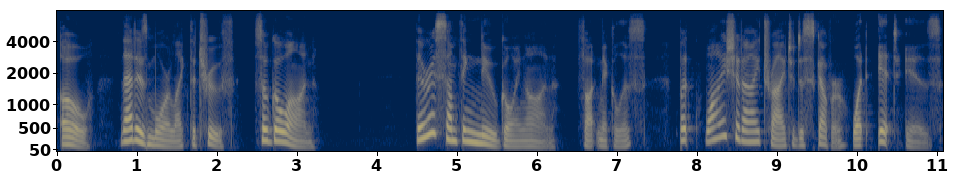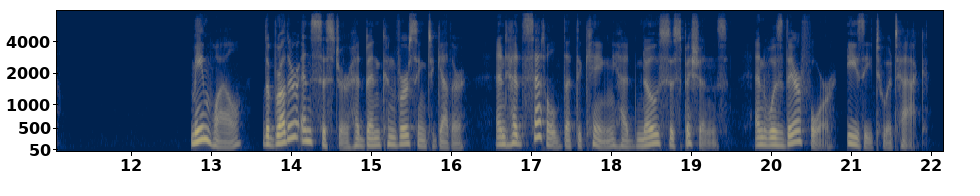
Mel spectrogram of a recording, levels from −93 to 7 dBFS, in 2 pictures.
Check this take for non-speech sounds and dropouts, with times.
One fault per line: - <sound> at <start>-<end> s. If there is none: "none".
none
